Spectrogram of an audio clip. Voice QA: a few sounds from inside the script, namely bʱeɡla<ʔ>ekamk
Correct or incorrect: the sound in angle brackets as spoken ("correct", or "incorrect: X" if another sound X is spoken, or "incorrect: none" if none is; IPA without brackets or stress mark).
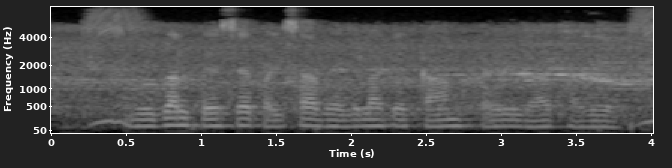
incorrect: k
